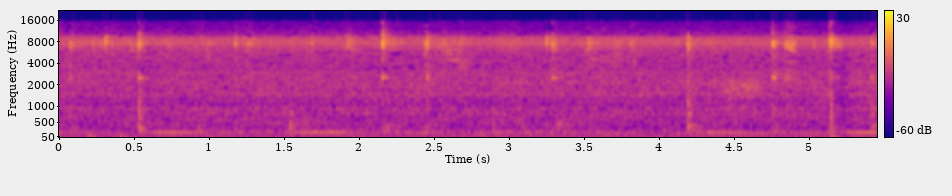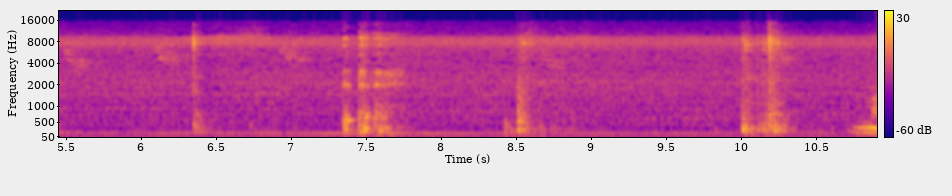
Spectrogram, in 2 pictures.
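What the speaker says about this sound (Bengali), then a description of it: "মাংস ম্যারিনেট করা হয়ে গেছে, এবার মাংসটা দিয়ে দিলাম।" Marinated meat goes into a pan of hot oil tempered with whole garam masala, a dried red chilli and a few coriander seeds. It gives a soft, faint sizzle, with scattered spoon clinks and scraping stirs coming in short bursts.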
